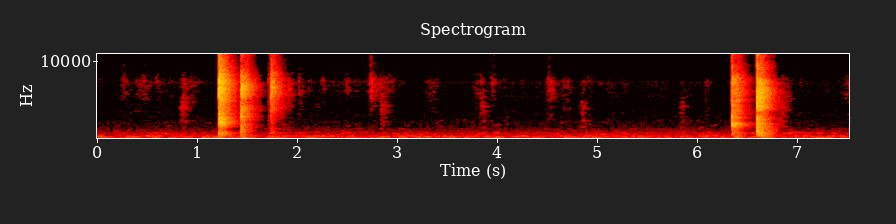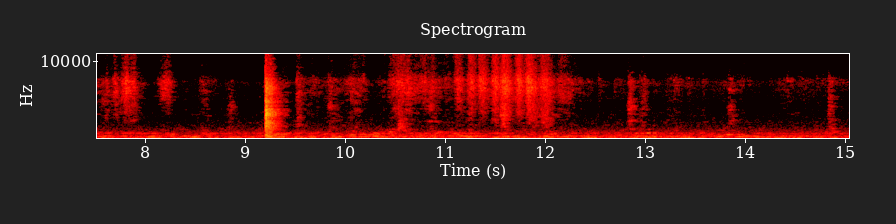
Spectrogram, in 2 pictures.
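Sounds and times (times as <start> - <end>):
hands slapping head: 1.2 - 2.0, 6.4 - 6.9, 9.2 - 9.4.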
